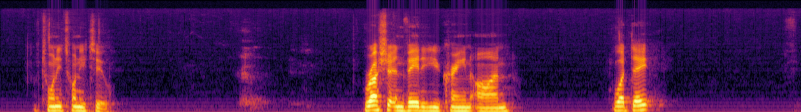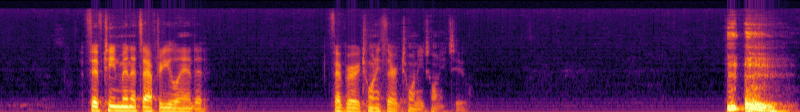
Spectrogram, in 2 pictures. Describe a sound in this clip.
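A young man speaks calmly into a microphone with pauses, heard through a loudspeaker in a hall.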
